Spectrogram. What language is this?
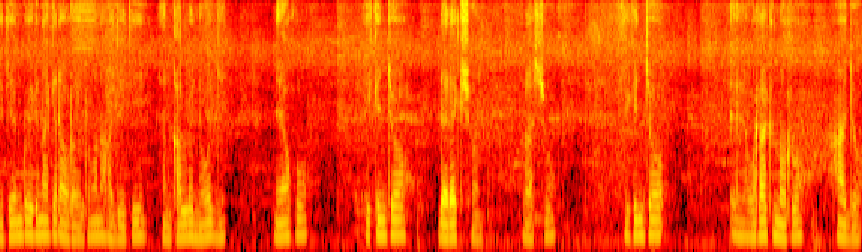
Masai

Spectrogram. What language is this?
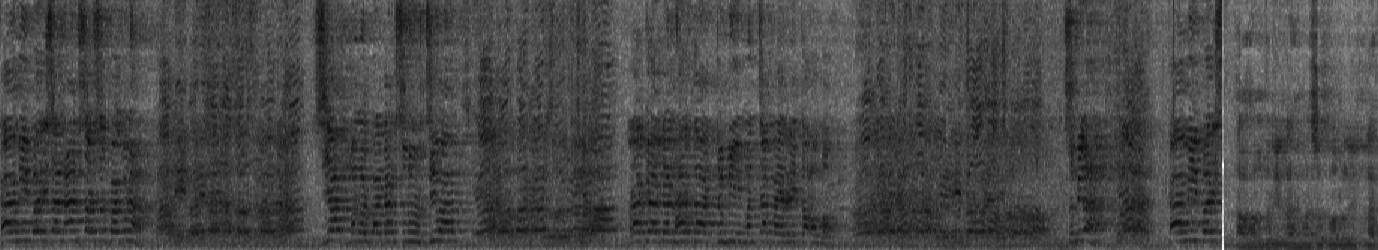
Indonesian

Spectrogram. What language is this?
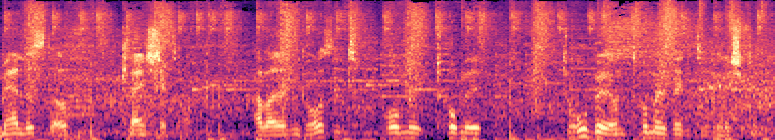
German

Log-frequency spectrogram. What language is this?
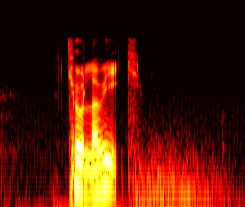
Swedish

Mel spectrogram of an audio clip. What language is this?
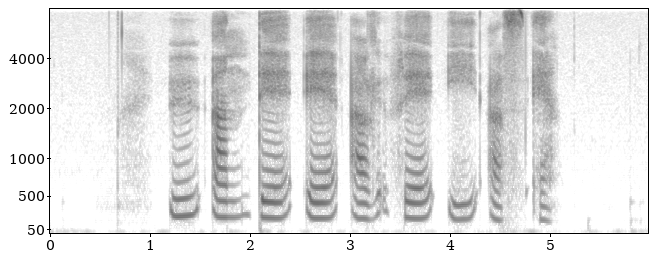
Norwegian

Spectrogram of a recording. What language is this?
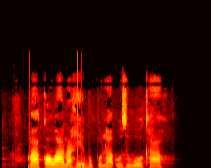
Igbo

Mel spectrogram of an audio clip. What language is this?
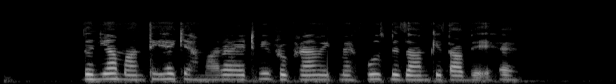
Urdu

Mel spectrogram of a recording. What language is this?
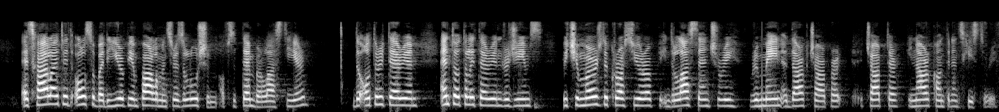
English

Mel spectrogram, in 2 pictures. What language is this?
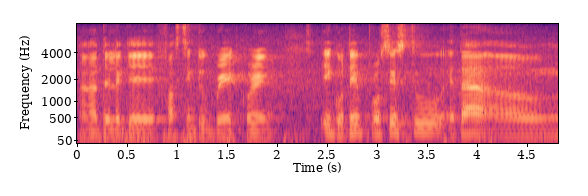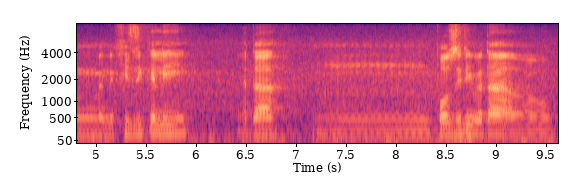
Assamese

